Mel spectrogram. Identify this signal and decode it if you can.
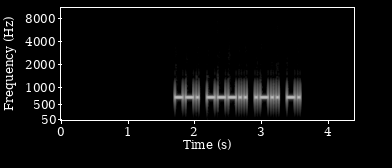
Morse code, heard as a keyed tone, about 30 wpm, 700 Hz. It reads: G8LN
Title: DXCC-100 Call Signs - 4 Characters - Repeated 2x - 30wpm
